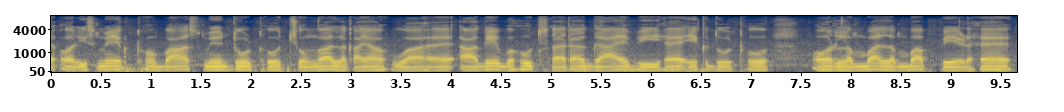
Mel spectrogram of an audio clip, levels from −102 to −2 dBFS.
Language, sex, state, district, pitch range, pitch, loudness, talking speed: Hindi, male, Jharkhand, Palamu, 110-120 Hz, 115 Hz, -16 LUFS, 160 wpm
